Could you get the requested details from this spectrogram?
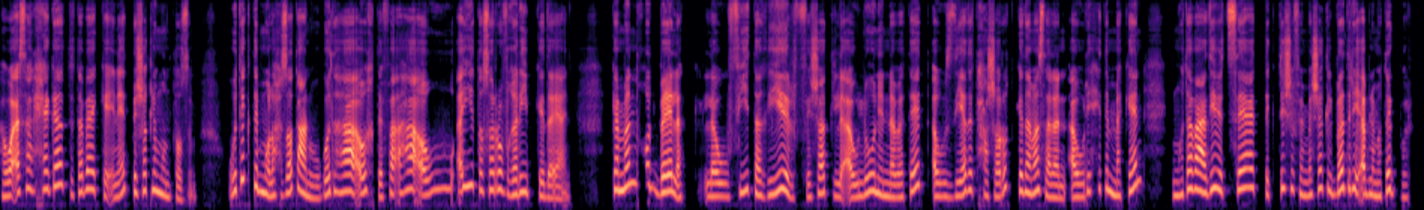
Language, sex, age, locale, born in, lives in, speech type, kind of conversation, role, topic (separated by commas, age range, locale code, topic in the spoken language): Arabic, female, 30-34, ar-EG, Egypt, Egypt, read, expert-assistant, expert, يعني إيه بالظبط التوازن البيئي؟ ساعات بسمع ناس بتقول إن فيه توازن، وساعات ناس تانية بتتكلم عن كوارث بيئية بتحصل. إزاي نحدد إذا كان فيه توازن ولا لأ؟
